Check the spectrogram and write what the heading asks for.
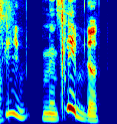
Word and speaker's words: Slipknot: Slipknot.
